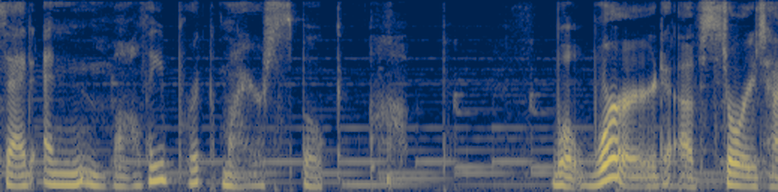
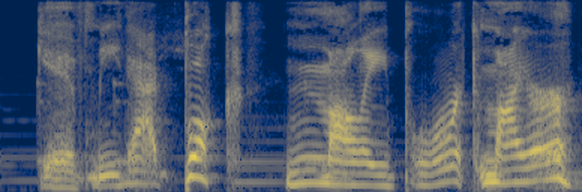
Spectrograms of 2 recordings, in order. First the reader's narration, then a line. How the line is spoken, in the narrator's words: roared Miss Scales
